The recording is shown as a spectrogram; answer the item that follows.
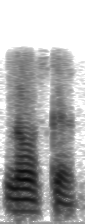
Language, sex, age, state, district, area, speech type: Odia, male, 18-30, Odisha, Kendrapara, urban, conversation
